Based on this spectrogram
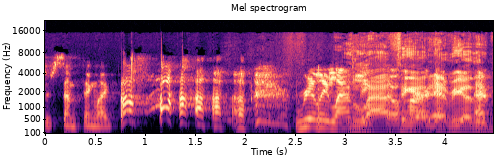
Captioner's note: laughs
